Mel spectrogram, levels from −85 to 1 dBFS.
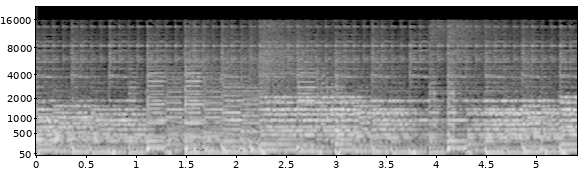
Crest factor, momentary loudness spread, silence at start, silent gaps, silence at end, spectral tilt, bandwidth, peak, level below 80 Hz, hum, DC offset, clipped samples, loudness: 12 dB; 4 LU; 0 s; none; 0 s; -4 dB/octave; 16.5 kHz; 0 dBFS; -24 dBFS; none; under 0.1%; under 0.1%; -13 LUFS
